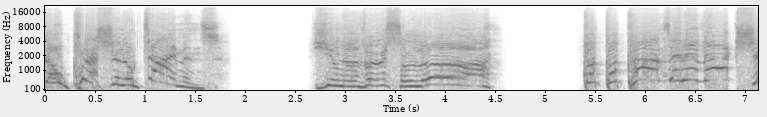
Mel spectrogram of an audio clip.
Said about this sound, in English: So I'm using the Waves Kramer tape plugin to create this effect.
